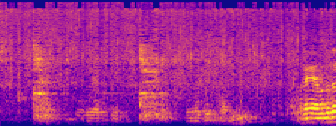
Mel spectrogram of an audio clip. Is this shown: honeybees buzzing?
no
